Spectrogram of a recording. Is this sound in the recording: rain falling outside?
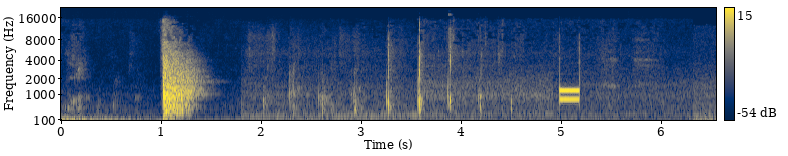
no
